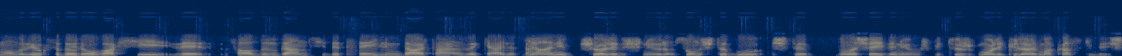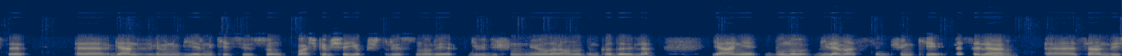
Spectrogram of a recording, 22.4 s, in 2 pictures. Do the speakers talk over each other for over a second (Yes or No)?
No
